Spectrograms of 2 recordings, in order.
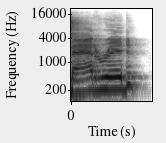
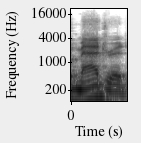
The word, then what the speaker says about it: Madrid: like that there's uh Beatrice Madrid oh Madrid instead of Madrid no it's Matt it's Madrid Madrid it's like but you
